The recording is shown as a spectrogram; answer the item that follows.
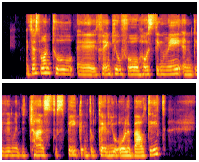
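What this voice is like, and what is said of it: Husky voice. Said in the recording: “my sexy voice ... it's a bit husky”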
